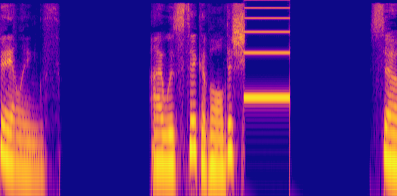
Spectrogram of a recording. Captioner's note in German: Piep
